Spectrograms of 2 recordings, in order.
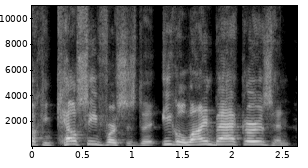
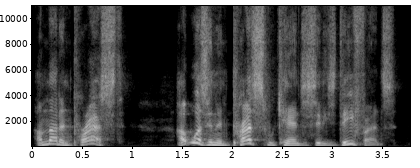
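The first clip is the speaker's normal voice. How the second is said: ordinary delivery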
